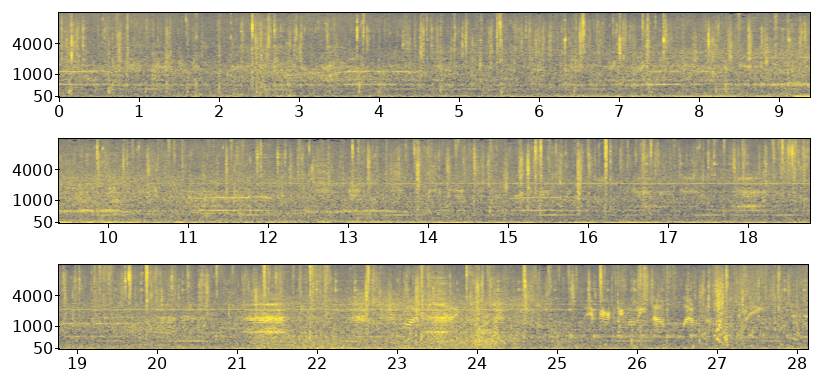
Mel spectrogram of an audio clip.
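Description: Sci-fi short film soundtrack: a low rumble under a slow sequence of short held electronic tones, with the rumble swelling heavier about a third of the way in. Indistinct voices and louder sounds come in near the end.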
